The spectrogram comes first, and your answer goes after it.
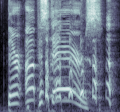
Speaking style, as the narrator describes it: someone in the audience yelled out

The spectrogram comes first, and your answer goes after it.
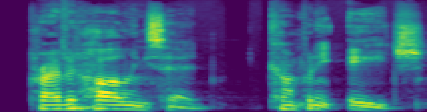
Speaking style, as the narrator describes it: he answered

